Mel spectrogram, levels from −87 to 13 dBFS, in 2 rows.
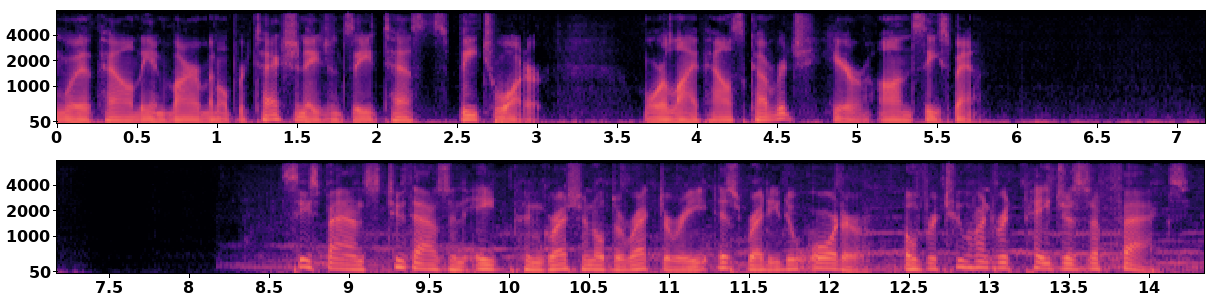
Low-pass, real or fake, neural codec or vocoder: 7.2 kHz; fake; codec, 16 kHz, 8 kbps, FunCodec, trained on Chinese and English, 25 frames a second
